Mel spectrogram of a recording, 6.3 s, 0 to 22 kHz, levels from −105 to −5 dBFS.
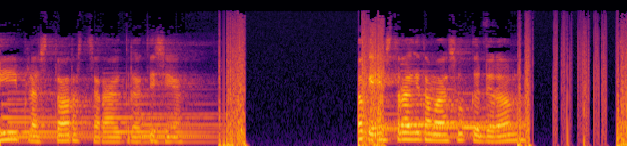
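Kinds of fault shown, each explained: Intermittent contact: a loose plug or cable briefly opening, so the signal drops out. Here it happens twice, at 2.19 s for about 1.1 s and at 5.17 s for about 0.9 s, each gap crackling at its edges with faint hiss underneath.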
